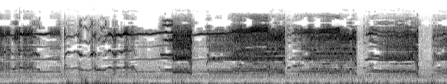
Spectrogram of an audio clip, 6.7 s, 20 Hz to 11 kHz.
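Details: Afternoon feeding at a peregrine falcon nest, June 10, 2022; thin, strained wails and rasping notes alternate irregularly, some long and level, over a constant low rumbling background.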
